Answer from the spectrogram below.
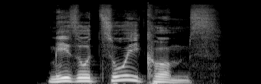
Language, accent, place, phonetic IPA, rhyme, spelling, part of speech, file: German, Germany, Berlin, [mezoˈt͡soːikʊms], -oːikʊms, Mesozoikums, noun, De-Mesozoikums.ogg
- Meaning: genitive singular of Mesozoikum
